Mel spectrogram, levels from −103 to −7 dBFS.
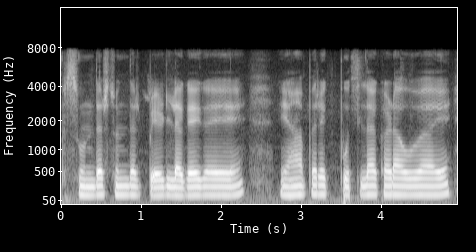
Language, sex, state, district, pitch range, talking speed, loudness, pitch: Hindi, male, Uttar Pradesh, Lalitpur, 120-125 Hz, 155 wpm, -15 LUFS, 120 Hz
